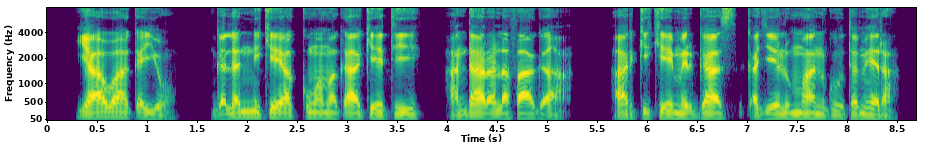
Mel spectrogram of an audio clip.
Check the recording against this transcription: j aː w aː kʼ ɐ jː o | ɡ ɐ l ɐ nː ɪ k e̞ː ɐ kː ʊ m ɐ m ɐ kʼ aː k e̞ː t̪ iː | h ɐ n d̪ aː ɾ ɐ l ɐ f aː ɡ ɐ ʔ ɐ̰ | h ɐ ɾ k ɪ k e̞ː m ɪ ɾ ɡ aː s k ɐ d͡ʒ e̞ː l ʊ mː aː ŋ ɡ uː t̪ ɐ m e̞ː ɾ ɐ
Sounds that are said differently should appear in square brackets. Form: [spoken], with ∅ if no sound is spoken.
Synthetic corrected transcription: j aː w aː kʼ ɐ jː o | ɡ ɐ l ɐ nː ɪ k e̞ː ɐ kː ʊ m ɐ m ɐ kʼ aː k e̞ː t̪ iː | h ɐ n d̪ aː ɾ ɐ l ɐ f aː ɡ ɐ ʔ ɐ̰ | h ɐ ɾ k ɪ k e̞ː m ɪ ɾ ɡ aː s [kʼ] ɐ d͡ʒ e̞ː l ʊ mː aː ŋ ɡ uː t̪ ɐ m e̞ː ɾ ɐ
